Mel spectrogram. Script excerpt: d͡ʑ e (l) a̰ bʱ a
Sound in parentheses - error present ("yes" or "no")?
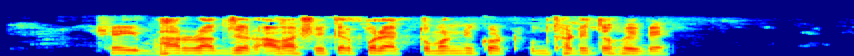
yes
